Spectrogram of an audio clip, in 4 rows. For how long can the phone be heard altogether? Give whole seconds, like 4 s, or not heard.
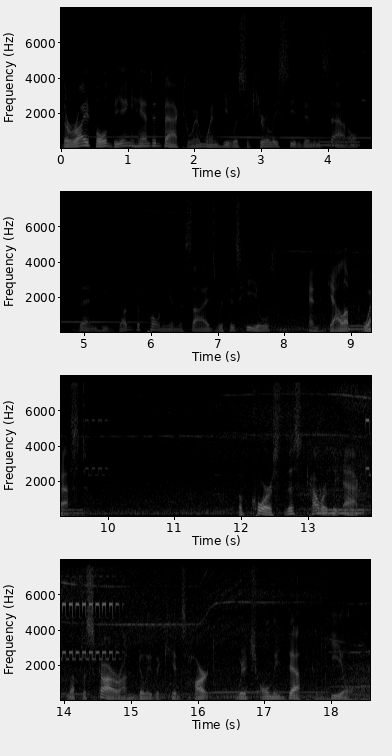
4 s.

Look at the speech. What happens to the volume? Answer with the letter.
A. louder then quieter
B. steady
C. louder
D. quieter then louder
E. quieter
D.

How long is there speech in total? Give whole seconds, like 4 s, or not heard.
16 s.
